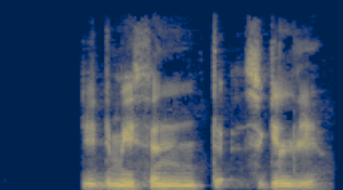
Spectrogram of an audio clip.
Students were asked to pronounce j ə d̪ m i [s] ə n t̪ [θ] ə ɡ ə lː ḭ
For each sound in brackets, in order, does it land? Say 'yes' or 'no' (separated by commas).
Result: no, no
